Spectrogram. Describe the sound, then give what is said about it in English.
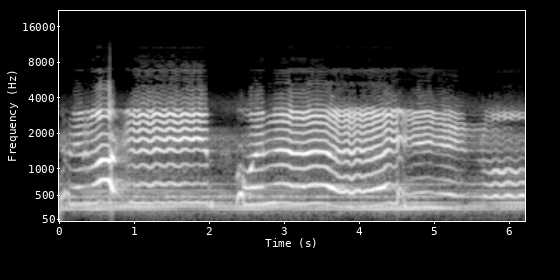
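A cantor's singing voice with a sobbing vocal ornament: sustained, wavering sung notes broken by a few sharp catching sobs between phrases, loud and alone. “It's that little sobbing sound.”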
